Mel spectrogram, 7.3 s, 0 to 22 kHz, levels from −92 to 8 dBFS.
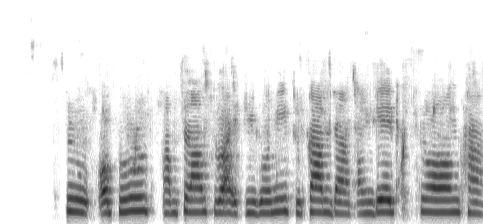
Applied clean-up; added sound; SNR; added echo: neural mask model Resemble Enhance denoiser.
